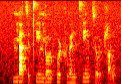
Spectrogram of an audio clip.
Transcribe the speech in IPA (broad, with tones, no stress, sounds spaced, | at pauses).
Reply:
l j ä˥˩ t͡s ɹ̩˩ t̪ʰ i˥ l j o˥ ʊ̯ f u˥˩ ʈ͡ʂ w ə˧˥ n t̪ʰ i˥ n t͡s o̰˨˩ ʊ̯ ʈ͡ʂ ɑ˦ ŋ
